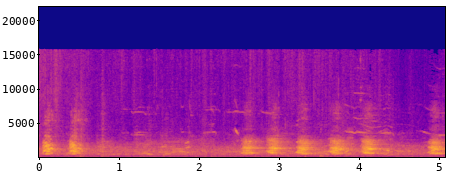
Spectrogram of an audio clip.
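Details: Barking from a Border Collie during a herding clinic, a rapid run of roughly two to three barks per second after a brief lull, bright and sharp, over soft rural background with distant birds.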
